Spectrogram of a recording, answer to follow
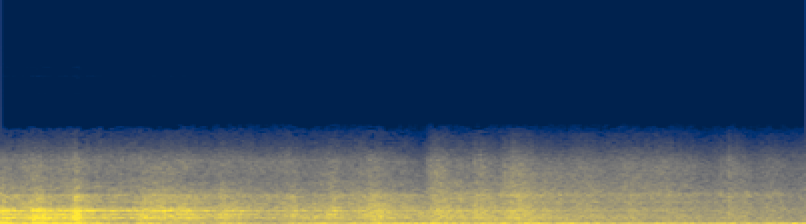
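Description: Dramatic background-score sound effect on a TV soundtrack. It swells in suddenly with a few high ringing tones that fade over the first couple of seconds, over a steady low rumble that carries on throughout.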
